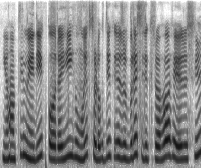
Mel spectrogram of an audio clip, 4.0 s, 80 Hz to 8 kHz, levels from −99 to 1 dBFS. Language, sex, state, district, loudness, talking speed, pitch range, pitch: Hindi, female, Bihar, West Champaran, -14 LUFS, 210 wpm, 240-290 Hz, 255 Hz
